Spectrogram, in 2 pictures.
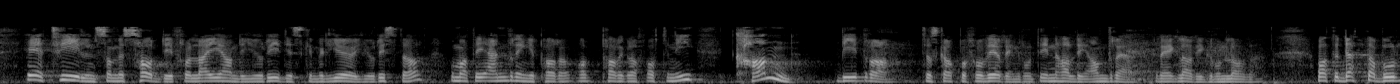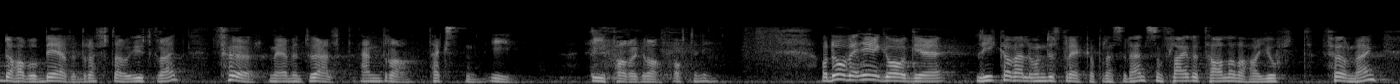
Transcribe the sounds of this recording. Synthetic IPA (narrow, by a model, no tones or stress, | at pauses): ɛt̪ʰʋiːln̩sɔmɛsɔd̪ɪfɾoːlæɪɑnd̪əjʉɾiːd̪ɪskəmɪljøːjʉɾɪst̪əɾ | ʊmɑt̪æɪɛnd̪ɾɪŋɪpʰɑɾpʰɑɾɑɡɾɑːfɔt̪ʰːəniː | kʰɑn | biːd̪ɾɑːt̪ʰɪlɔskɑːpəfɔɾʋɪɾːɪŋɾʉnt̪ɪnːəhɑləɪɑnd̪ɾəɾeːɡləɾɪɡɾʉnloːʋəɔɑt̪d̪ɛt̪ːəbʊɾd̪əhɑːʋoːɾbeːɾəd̪ɾœft̪ɑɔʉːt̪ɡɾæɪd̪ | føːɾmɛɛʋɛnt̪ʉɛlt̪ɛnd̪ɾɑt̪ʰɛkst̪n̩ɪ | ɪpʰɑɾɑɡɾɑːfɔt̪ːəniː | ɔd̪oːʋɪlɛɡoːɡliːkɑʋɛlːʉnd̪əst̪ɾeːkɑpʰɾɛsɪd̪ɛnt̪sɔmflæɪɾət̪ʰɑːləɾəɦɑɾjʊɾt̪ | føːɾmɛɡ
